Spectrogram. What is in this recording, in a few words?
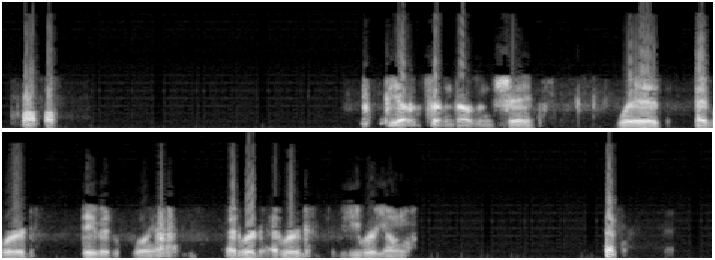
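police department, scanner audio trunk; SCTSDLE PD - PD2 ScottsdalePolice; ThompsonPeakHigh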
